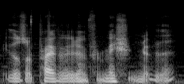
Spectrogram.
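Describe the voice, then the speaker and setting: A man streaming a game with casual commentary in a gravelly, husky voice. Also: mid-range voice, quick pace, a bit bright, soft background music.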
